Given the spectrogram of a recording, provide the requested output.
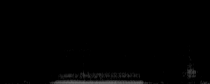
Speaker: you can hear my dog snoring in the background probably, but don't mind him, he'll be alright.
